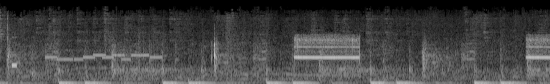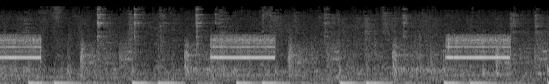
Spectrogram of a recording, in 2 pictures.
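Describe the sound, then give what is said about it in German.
A telephone being dialed, with a short run of stepped electronic tones, then four evenly spaced ring tones, each a steady mid-pitched buzz, over a low pulsing background. “Ich ruf nochmal an.”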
